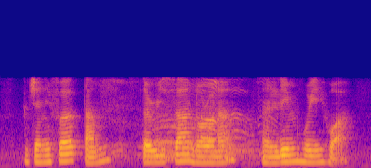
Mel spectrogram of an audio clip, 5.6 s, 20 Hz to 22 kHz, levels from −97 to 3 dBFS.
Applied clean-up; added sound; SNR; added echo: none; Gasp; 11 dB; none.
